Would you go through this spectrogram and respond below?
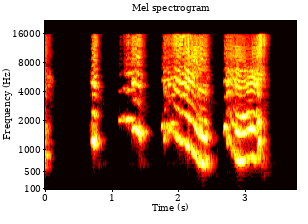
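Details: Cavalier King Charles Spaniel puppies nearly eight weeks old at home: a run of five whimpers, from short chirps to long, wavering, downward-sliding moans, growing louder toward the end, with no other sounds.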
